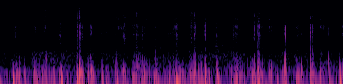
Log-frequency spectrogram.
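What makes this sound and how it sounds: A single small, solid natural cork wine stopper is held in the fingers and scratched with the fingernails. The result is a steady run of quick, dry scratching strokes, each a short rough burst over a soft, low rumble, with no ringing after each stroke.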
